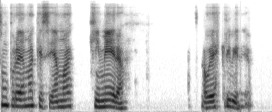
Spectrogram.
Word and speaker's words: Chimera: programa que se llama Quimera. Lo voy a escribir, ¿eh? Se escribe Chimera. Así se llama el programa, Quimera.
